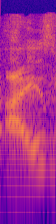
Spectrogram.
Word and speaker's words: Ayzh: Sure, so my name is and I run a company called Ayz, which is spelled AYZH.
